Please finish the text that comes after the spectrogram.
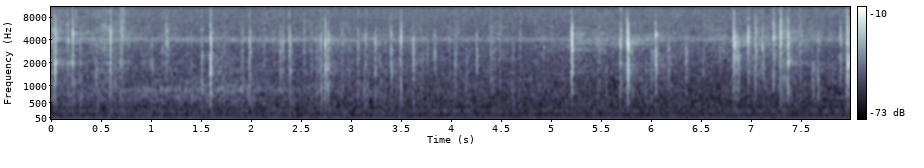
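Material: Cardboard.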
